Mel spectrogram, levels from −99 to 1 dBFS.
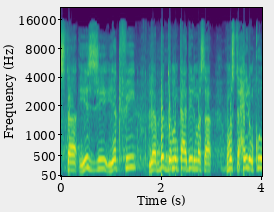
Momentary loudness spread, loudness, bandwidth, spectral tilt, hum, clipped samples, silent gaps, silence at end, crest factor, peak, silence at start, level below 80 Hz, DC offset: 6 LU; -10 LUFS; 16 kHz; -4 dB/octave; none; 0.5%; none; 0 s; 10 dB; 0 dBFS; 0 s; -40 dBFS; under 0.1%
